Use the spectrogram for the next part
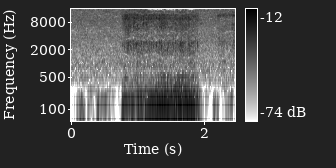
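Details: Murzik the cat snores in his sleep: one deep, droning, slightly rattling snore of about a second, with quiet low breathing before and after.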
